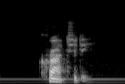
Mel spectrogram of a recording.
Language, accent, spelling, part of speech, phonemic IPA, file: English, US, crotchety, adjective, /ˈkɹɑ.t͡ʃɪ.ti/, En-us-crotchety.ogg
- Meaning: Cranky, disagreeable, or stubborn, especially if prone to odd whims or fancies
